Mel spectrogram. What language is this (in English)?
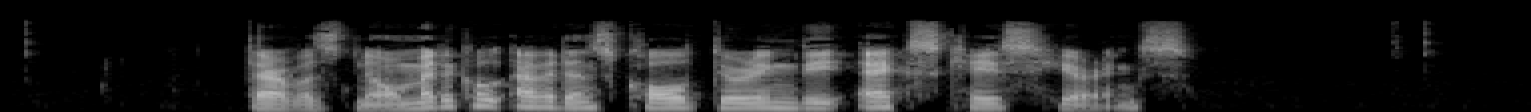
English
